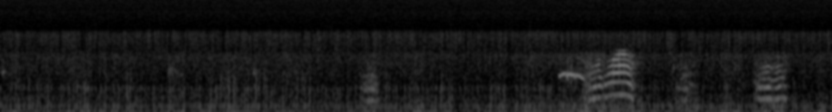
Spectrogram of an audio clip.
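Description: A cat purring steadily and close by, with a few short kitten meows over it: a faint one about five seconds in, a chirp followed by a longer meow that rises and falls at about eight and a half seconds, and another meow near the end.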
